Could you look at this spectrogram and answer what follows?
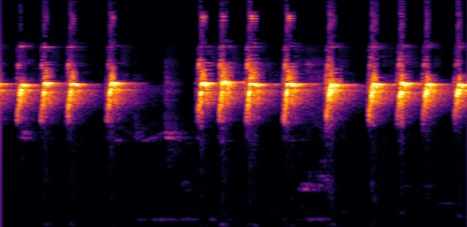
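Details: Greater green leafbird song meant to provoke contest birds: brisk bursts of sharp, high, falling chips, four in the first run, then about ten after a short pause, each note clipped and bright.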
